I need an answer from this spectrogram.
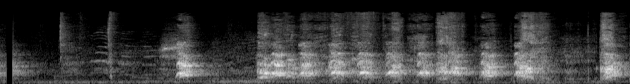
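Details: A pair of Bakarwal protection dogs bark aggressively. A few faint sounds and a human voice come first, then loud, rough barks arrive at about two per second.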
